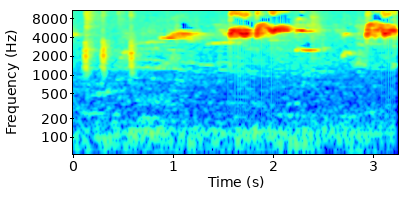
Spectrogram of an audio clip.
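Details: Chinese hwamei song: a few faint chips, then loud, high, drawn-out whistles arriving in strong bursts in the second half.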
